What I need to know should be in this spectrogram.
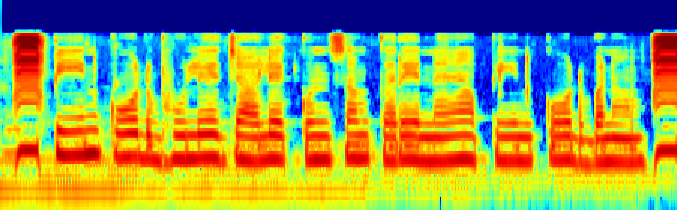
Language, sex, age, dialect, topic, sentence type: Magahi, female, 18-24, Northeastern/Surjapuri, banking, question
